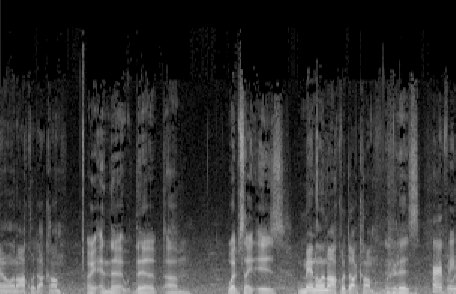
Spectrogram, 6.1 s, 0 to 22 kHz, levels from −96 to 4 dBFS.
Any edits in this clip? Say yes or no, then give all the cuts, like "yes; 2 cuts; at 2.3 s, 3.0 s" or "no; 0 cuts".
no; 0 cuts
